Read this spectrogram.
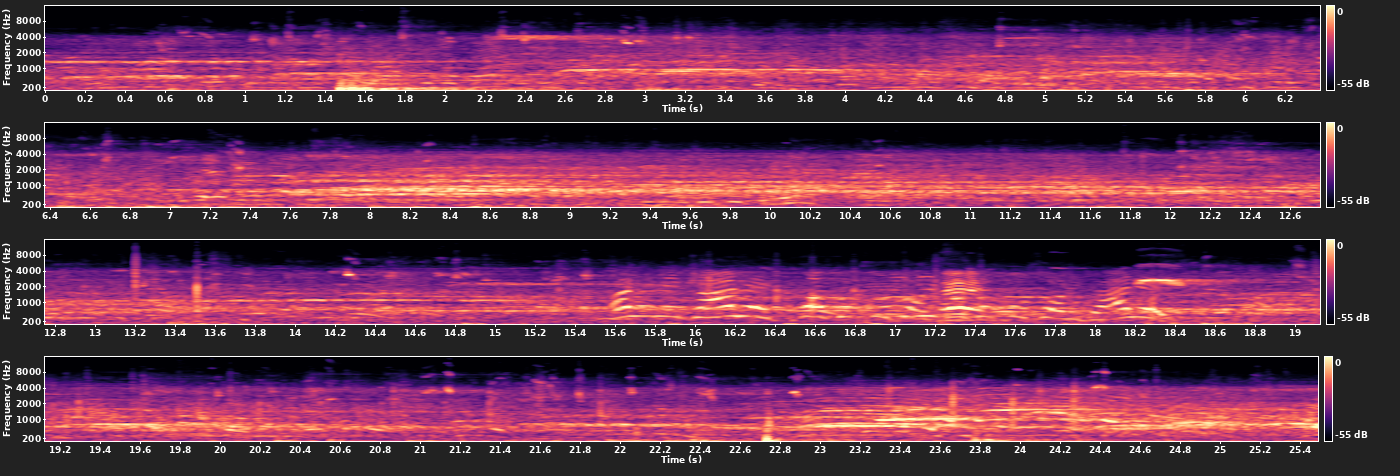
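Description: A ball bounces and thuds on a wooden court.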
